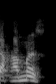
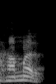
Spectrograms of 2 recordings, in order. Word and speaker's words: hummus: but now I think Oxford people say hummus hummus not a Hummer that's a car huh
